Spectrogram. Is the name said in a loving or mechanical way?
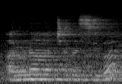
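mechanical. It is said flatly and quickly, without feeling. The name is repeated by rote. The speaker calls it wrong. "అలా కాదు"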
